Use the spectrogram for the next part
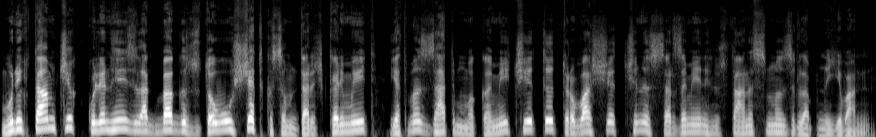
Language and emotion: Kashmiri, neutral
